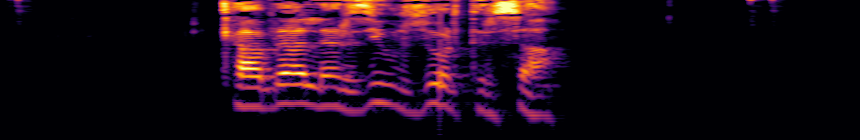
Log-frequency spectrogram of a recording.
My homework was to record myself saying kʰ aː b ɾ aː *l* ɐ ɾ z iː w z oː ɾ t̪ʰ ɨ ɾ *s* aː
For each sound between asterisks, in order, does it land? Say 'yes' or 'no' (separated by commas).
yes, yes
